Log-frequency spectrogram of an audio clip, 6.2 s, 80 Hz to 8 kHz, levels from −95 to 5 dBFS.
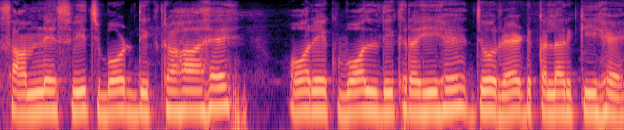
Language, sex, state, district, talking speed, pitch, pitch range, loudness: Hindi, male, Madhya Pradesh, Dhar, 165 wpm, 155 Hz, 150-160 Hz, -13 LUFS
